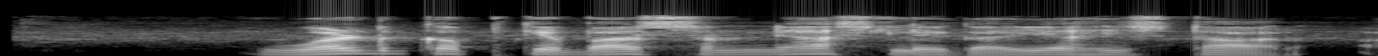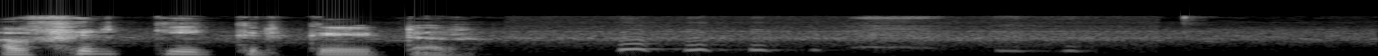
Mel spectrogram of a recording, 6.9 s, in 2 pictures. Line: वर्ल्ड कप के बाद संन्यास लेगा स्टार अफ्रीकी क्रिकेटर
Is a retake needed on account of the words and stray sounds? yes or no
yes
